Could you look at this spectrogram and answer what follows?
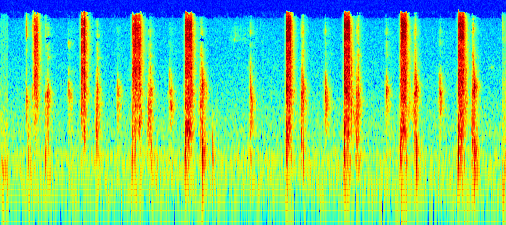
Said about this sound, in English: Close your eyes a moment for me, just while I spray this onto the rest of your face.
